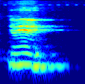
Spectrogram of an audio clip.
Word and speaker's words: eu: Attention, eu. Recuerden que el participe passé d'avoir y todas las formas participe passé d'avoir siempre se pronuncian como si no existiera la e.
